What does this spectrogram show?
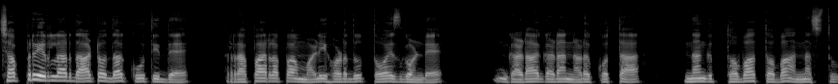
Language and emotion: Kannada, sad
